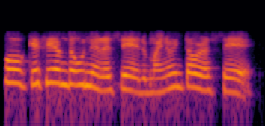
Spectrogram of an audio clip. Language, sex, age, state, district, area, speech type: Manipuri, female, 18-30, Manipur, Senapati, rural, conversation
